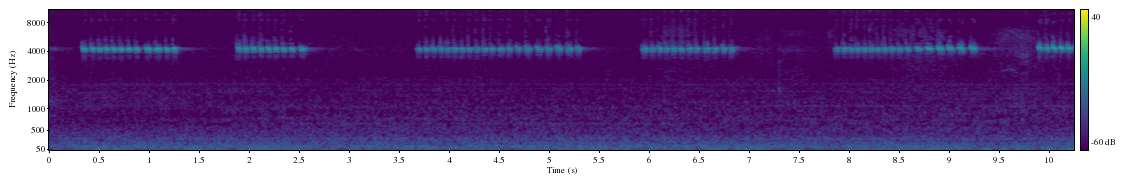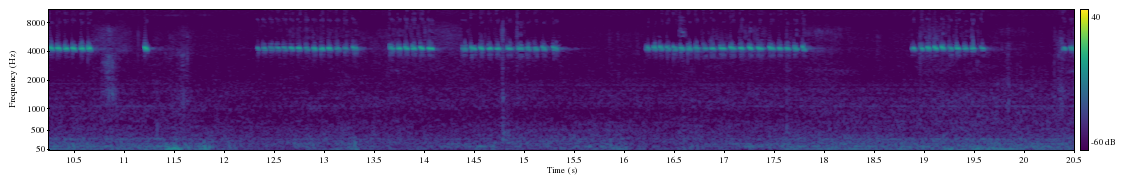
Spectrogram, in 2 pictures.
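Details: Cricket chirping in high, pulsed bursts about a second long, separated by short gaps and repeating steadily, over a constant low rumbling background.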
